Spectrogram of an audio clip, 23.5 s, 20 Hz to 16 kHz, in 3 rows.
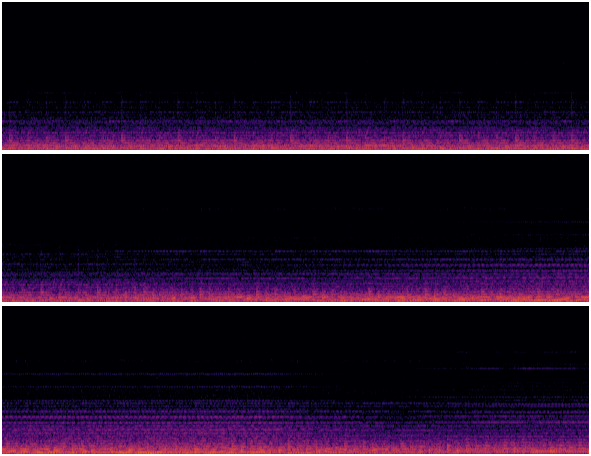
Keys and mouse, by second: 3.3 click, 4.5 click, 6.5 click, 10.6 alt+click, 12.0 alt+click, 12.8 click, 13.2 alt+click, 13.8 click, 15.3 typing, 19.8 click, 20.9 click.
